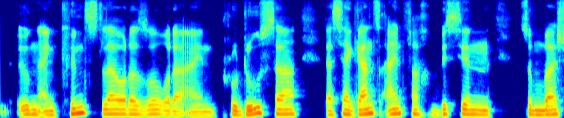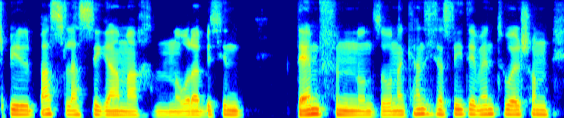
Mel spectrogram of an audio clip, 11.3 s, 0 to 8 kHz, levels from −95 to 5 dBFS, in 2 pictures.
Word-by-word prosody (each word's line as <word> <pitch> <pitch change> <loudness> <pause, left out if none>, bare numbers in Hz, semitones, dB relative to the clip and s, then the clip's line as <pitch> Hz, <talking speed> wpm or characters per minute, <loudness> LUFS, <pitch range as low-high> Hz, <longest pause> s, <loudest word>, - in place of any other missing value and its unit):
irgendein 105 -4 -1
Künstler 125 - +2
oder 115 -1 +2
so 110 +2 -1
oder 95 -3 -1
ein 90 -1 -5
Producer 115 +3 +2 0.2
das 100 -1 -2
ja 115 - +3
ganz 120 +7 +3
einfach 115 -3 -1
'n 100 - -9
bisschen 110 -2 0 0.2
zum 105 -2 0
Beispiel 110 0 +2
basslastiger 105 -2 0
machen 90 -1 -5
oder 95 +1 0
bisschen 100 +1 -2 0.5
dämpfen 105 -3 +4
und 95 -1 -2
so. 95 +1 -3
Und 95 - -1
dann 100 -1 -2
kann 120 +4 +1
sich 115 - -4
das 110 -2 -2
Lied 115 0 +1
eventuell 115 0 +1
schon 110 -1 -2
110 Hz, 160 wpm, -23 LUFS, 100-115 Hz, 0.5 s, dämpfen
